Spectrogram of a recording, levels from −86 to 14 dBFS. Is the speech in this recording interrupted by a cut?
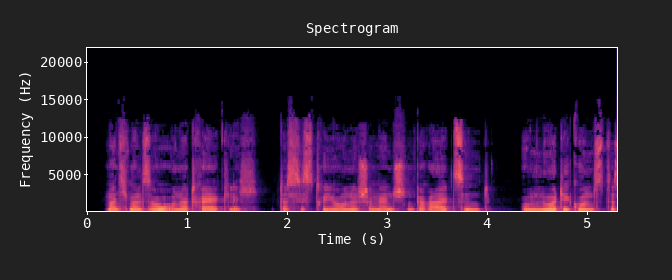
yes; 1 cut; at 4.3 s

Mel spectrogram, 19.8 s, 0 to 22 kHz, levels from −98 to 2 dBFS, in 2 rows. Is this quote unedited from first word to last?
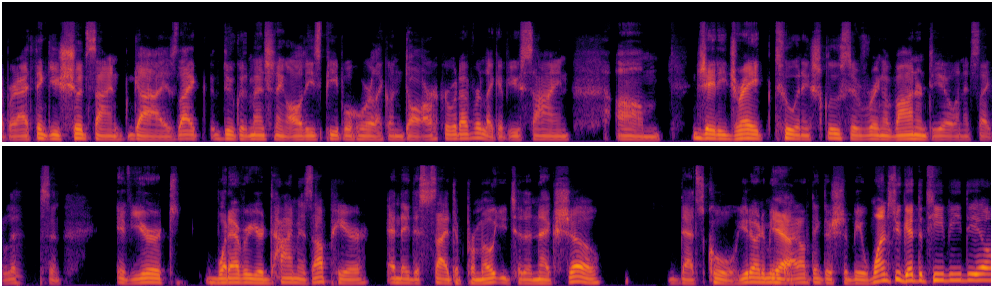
yes; 0 cuts

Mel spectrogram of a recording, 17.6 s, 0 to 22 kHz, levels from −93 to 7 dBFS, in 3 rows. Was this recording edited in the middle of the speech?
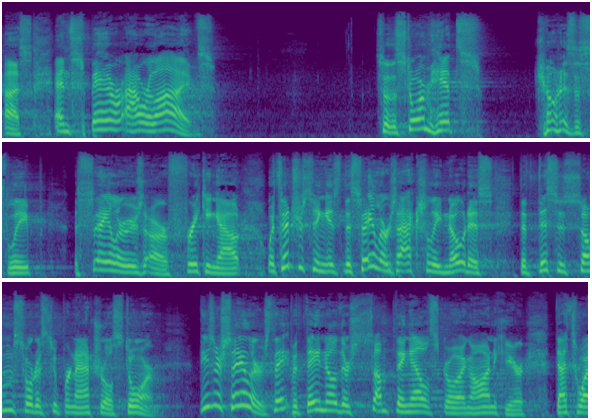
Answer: yes; 1 cut; at 14.6 s

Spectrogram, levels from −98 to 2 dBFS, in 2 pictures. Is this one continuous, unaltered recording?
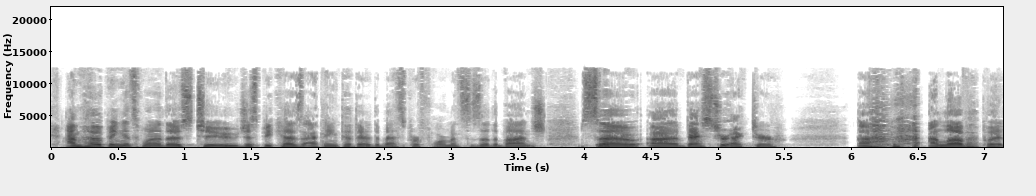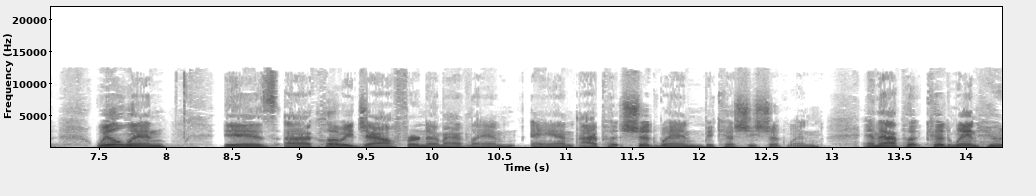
no; 1 cut; at 4.0 s

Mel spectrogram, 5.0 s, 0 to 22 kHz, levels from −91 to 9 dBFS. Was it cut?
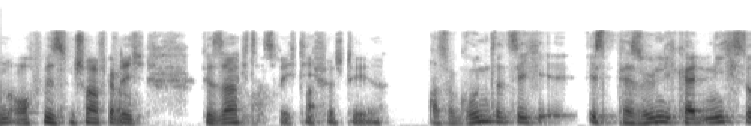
yes; 1 cut; at 1.6 s

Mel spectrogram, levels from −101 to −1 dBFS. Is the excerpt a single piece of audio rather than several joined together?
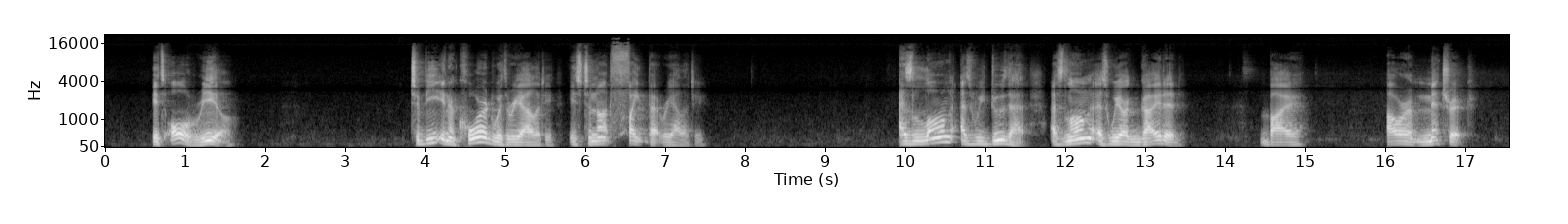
no; 1 cut; at 9.8 s

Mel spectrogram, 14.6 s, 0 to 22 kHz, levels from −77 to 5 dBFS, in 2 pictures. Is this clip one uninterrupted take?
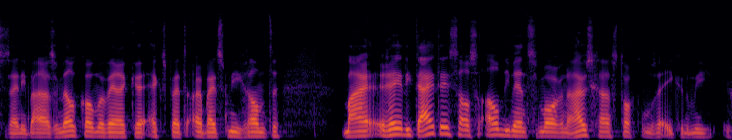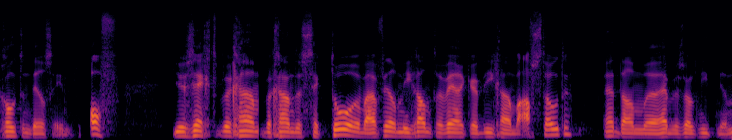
no; 2 cuts; at 8.1 s, 9.9 s

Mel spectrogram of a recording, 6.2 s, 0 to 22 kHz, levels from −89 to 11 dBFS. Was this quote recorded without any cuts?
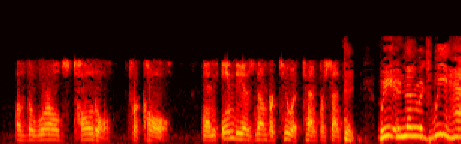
no; 1 cut; at 4.6 s

